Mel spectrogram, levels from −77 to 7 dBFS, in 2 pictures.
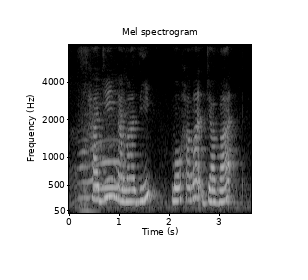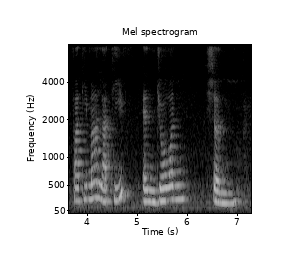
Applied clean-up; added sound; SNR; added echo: none; Livestock, farm animals, working animals; 13 dB; none.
